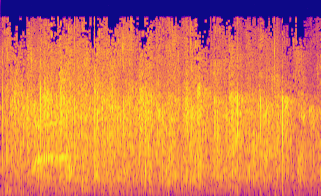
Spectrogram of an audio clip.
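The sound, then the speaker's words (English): An audience applauds to welcome a speaker at a gathering: steady, sustained clapping from many hands that holds an even level throughout. “Let's put your hands together.”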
